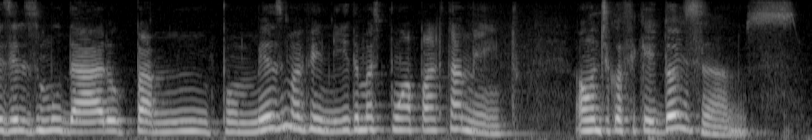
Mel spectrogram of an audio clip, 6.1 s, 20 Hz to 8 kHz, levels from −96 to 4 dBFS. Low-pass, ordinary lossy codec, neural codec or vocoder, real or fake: none; none; none; real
